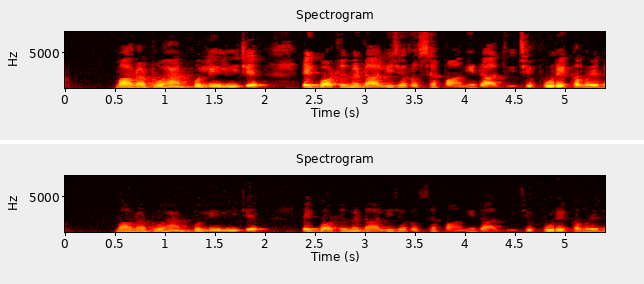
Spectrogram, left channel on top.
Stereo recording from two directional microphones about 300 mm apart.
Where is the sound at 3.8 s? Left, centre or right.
Left.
